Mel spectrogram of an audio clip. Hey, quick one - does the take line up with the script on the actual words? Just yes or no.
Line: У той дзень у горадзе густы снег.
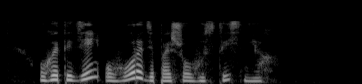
no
